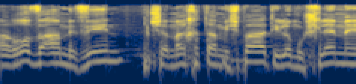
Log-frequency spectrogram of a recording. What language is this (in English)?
Hebrew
